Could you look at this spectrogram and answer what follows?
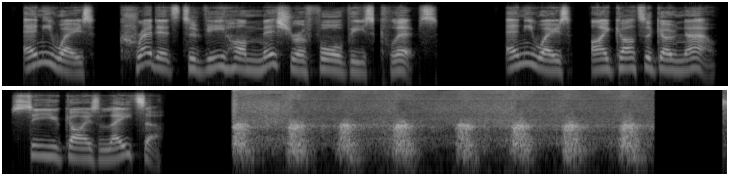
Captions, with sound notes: Anyways, Credits to Vihaan Mishra for these Clips! Anyways, I Gotta Go Now, See you Guys Later (Chugging Away)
